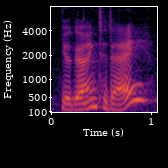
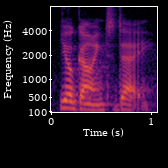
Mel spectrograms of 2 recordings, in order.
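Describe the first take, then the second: First: It is said with a question melody. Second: It is said with a statement melody. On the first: It asks a question. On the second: It states a fact.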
